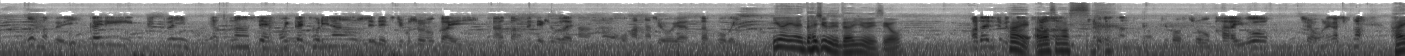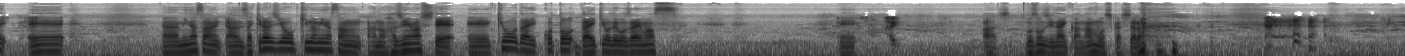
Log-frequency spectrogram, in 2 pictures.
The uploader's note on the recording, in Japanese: とある方と電話してみた。相手の方はラジオトーカーさんで、収録中だったみたいなのですが。(お相手の方も収録しているという…(笑))。電話コラボ。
